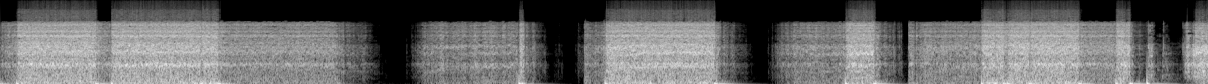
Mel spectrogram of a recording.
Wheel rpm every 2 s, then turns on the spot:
220, 210, 110, 130, 130, 170.
none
